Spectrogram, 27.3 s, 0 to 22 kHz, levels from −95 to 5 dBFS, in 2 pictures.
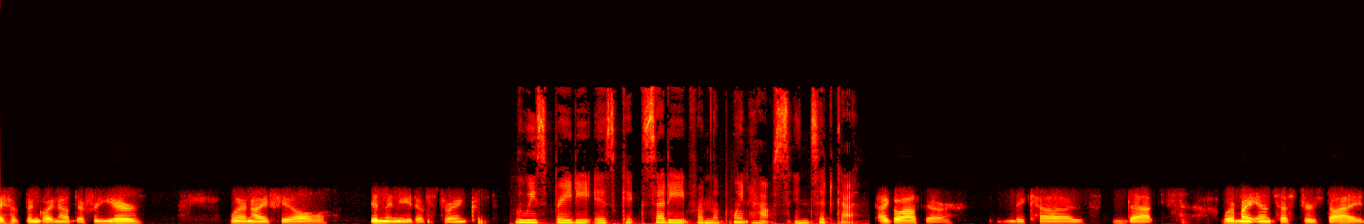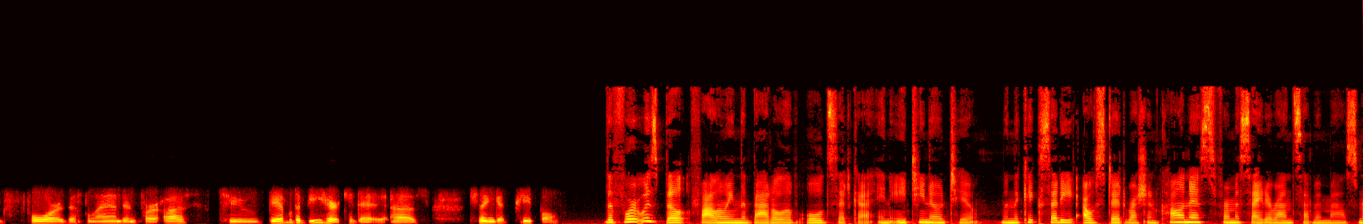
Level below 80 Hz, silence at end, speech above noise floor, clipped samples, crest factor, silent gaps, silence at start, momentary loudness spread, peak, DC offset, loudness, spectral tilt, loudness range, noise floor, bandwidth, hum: -60 dBFS; 0 s; 35 dB; under 0.1%; 22 dB; 8.70-8.74 s; 0 s; 10 LU; -6 dBFS; under 0.1%; -28 LUFS; -5 dB/octave; 3 LU; -62 dBFS; 13.5 kHz; none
